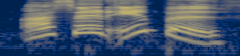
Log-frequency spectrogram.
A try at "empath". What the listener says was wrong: It's not empath. Empath sounds like you're lisping. Over pronunciating it.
